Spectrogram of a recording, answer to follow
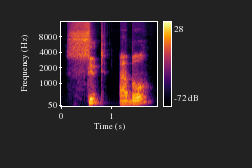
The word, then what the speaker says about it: suitable: it ideal making it suitable so with this word here I know you can see the letter i in the word s UI t a b l imagine the ey is silent suitable I never say suitable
